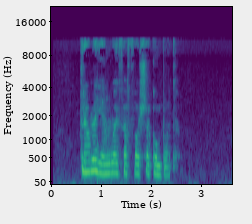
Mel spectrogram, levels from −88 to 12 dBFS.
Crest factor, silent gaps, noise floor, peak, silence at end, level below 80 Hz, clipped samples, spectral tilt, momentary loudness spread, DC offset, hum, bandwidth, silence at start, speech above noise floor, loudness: 16 dB; none; -64 dBFS; -10 dBFS; 1.1 s; -62 dBFS; under 0.1%; -5.5 dB/octave; 14 LU; under 0.1%; none; 11.5 kHz; 0.6 s; 40 dB; -25 LUFS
